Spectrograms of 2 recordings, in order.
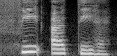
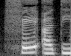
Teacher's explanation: کسرہ جو ہے اس کی آواز ای ہی ہو، اے نہ ہو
